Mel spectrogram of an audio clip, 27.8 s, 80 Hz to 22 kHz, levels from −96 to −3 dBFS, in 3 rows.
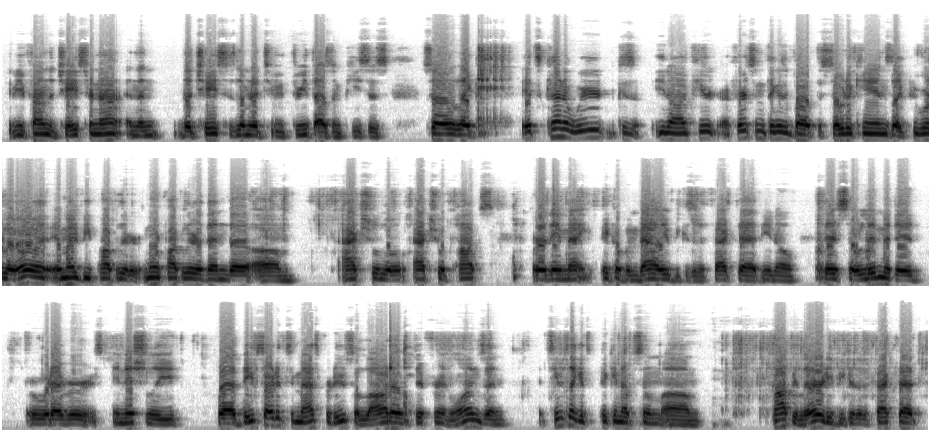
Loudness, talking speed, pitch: -14 LUFS, 215 wpm, 155 Hz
